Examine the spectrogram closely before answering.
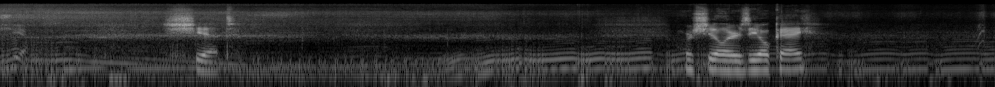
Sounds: driving snowmobile

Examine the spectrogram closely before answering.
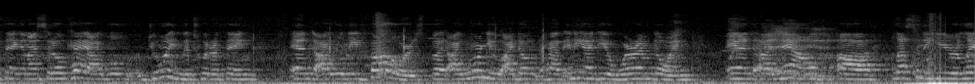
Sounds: narration, female speech, speech

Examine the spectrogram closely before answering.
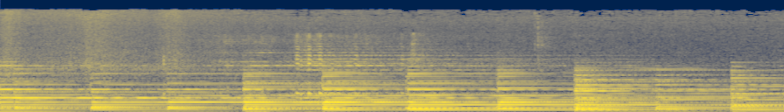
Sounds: music, piano

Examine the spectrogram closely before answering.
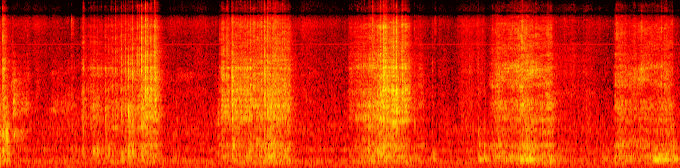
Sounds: tools, wood

